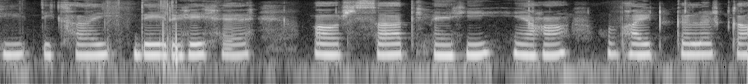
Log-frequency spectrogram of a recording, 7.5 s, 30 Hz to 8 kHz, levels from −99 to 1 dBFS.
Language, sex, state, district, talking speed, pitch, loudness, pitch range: Hindi, male, Himachal Pradesh, Shimla, 95 wpm, 215 Hz, -18 LUFS, 210-220 Hz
